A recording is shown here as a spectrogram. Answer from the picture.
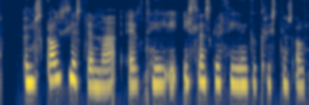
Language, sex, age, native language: Icelandic, female, 30-39, Icelandic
